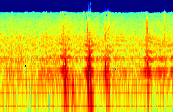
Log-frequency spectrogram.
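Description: Honeybees buzzing steadily around a frame lifted out of an open hive, with a few brief thumps about halfway through and near the end.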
